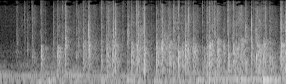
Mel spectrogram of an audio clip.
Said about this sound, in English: Amen. Yes. Clap for her.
